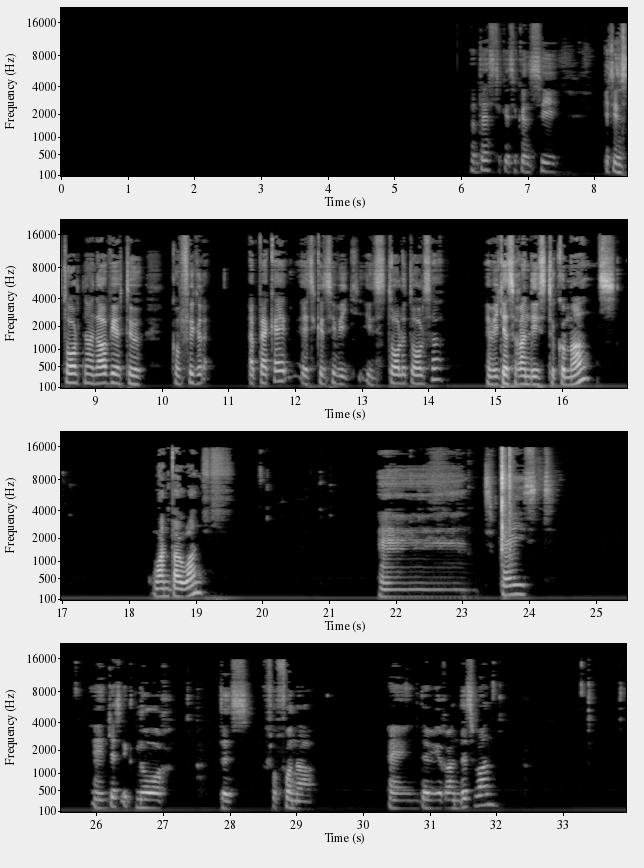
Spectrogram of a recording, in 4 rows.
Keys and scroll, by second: 23.6 Return.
